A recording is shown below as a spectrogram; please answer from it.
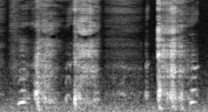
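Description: A sick woman coughing, about four harsh coughs, the last one the loudest, as she tries to bring up phlegm to spit out. She is ill with a respiratory virus.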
